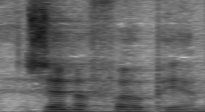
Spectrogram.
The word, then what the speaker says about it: xenophobia: We all know what xenophobia means, don't we? I take umbrage that the English decided to pronounce a clear Greek X as a Z, but that's another matter. Xenophobia.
